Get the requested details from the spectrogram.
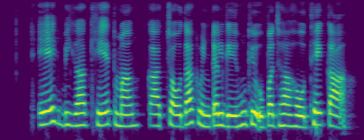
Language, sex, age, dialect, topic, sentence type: Chhattisgarhi, female, 60-100, Central, agriculture, question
